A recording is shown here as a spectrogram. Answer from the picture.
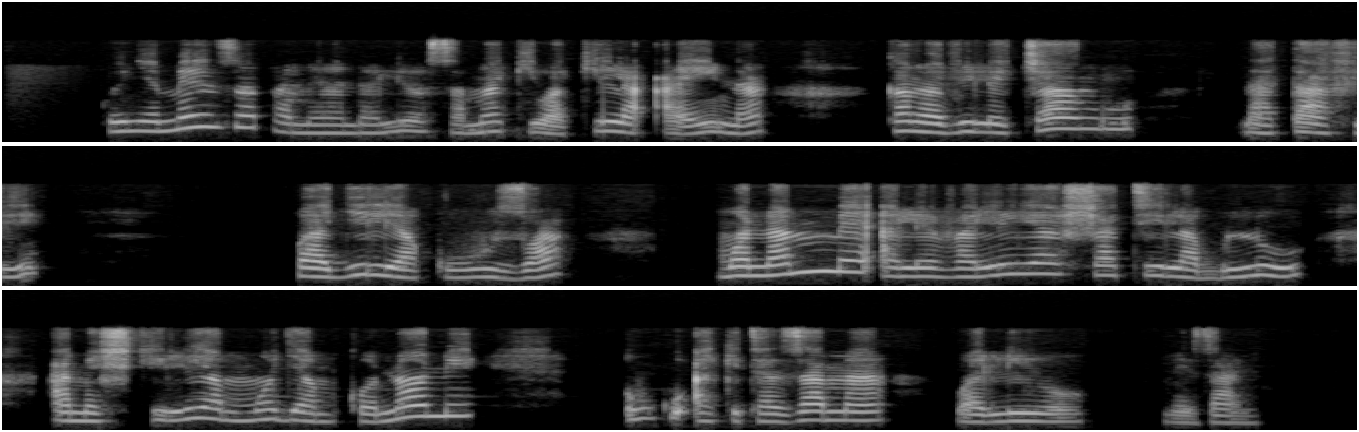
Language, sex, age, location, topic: Swahili, female, 25-35, Mombasa, agriculture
